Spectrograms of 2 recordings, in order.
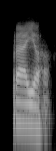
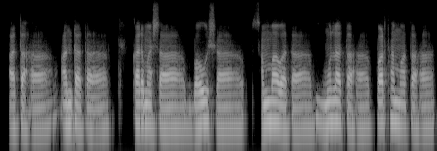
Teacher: यो जो विसर्ग चिन्ह लेखिएको छ नि, यो उच्चारणको क्रममा हलन्त ह उच्चारण हुन्छ। ह उच्चारण हुने विसर्ग चिन्ह हो।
